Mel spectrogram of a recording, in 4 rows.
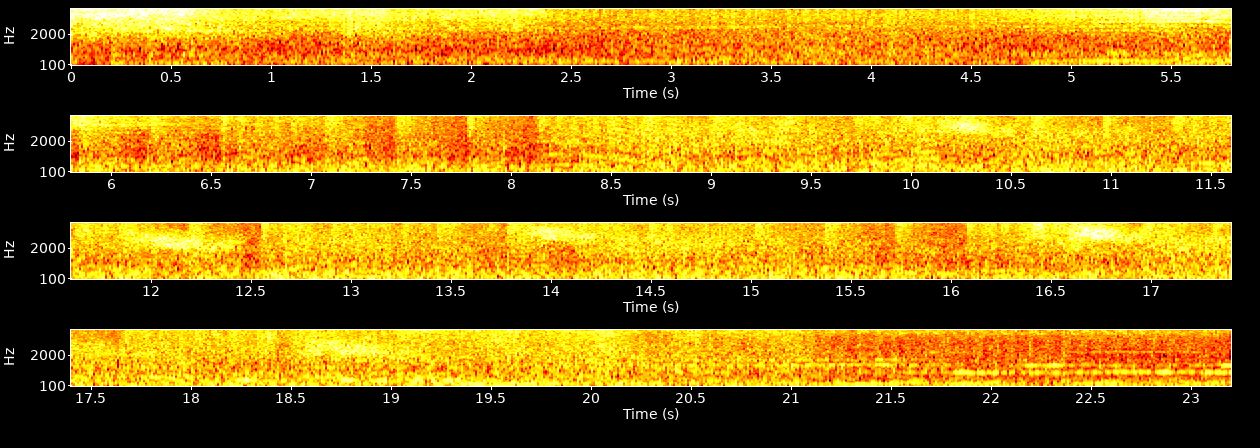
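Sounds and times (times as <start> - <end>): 
MiG-29 fighter jets firing on a helicopter: 0.0 - 21.5
rescue helicopter engine roar with whining tones: 0.0 - 23.1
brief rising sweeps: 4.8 - 6.3.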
